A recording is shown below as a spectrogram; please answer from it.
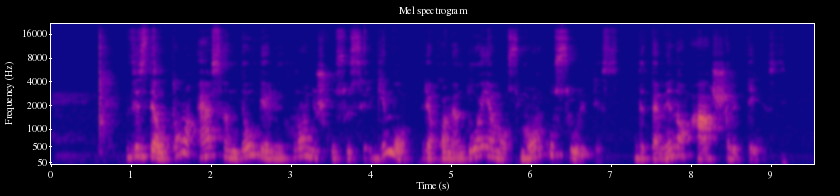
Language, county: Lithuanian, Vilnius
